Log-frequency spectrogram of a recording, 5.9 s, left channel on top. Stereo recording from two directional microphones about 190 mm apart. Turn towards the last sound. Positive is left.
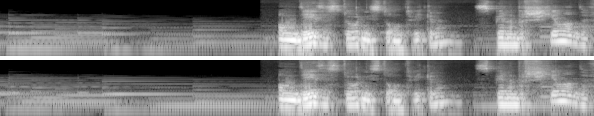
turn(degrees=-5)  # may be behind; listen again after turning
